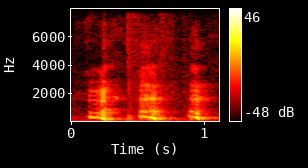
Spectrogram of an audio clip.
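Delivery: squeaky high laugh; high-pitched giggle. Real, not acted. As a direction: let a high giggle slip out. Laughing at his own voice.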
